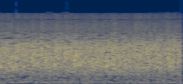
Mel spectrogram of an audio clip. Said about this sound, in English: And the crowd goes wild.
